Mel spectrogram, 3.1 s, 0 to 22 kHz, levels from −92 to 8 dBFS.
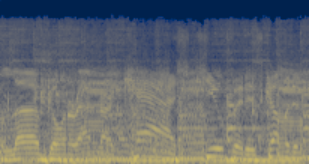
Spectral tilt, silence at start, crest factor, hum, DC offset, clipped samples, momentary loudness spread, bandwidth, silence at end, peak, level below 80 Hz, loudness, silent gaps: -6.5 dB/octave; 0 s; 12 dB; none; under 0.1%; under 0.1%; 2 LU; 13.5 kHz; 0 s; -6 dBFS; -30 dBFS; -18 LUFS; none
